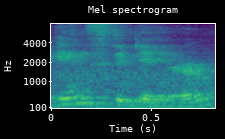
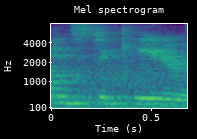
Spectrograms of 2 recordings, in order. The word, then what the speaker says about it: Insticator: But a lot of people mispronounce and say instigator, which is kind of okay though.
